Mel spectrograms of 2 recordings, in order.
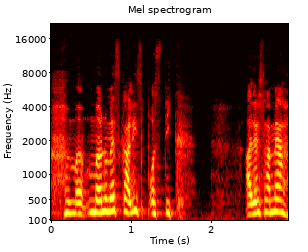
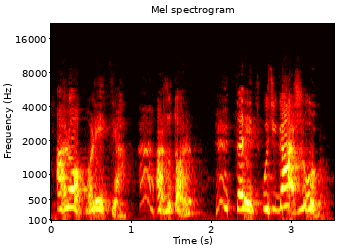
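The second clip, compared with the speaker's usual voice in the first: breathless frightened shouting; panicked cries for help; 3 semitones higher than usual. Acted. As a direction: cry out to the police in panic.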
